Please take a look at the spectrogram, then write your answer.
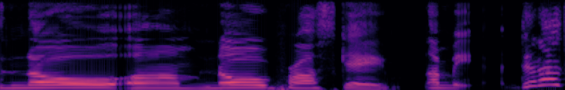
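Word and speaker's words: nolle prosequi: Girl, let's ask Google to pronounce it. Noli prosequi. Oh, I wasn't far off when I said it the first. Nole prosequi.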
